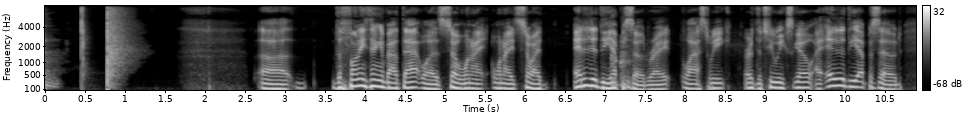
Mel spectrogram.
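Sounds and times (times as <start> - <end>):
single hand clap for sync: 0.4 - 1.3
speech: 2.7 - 10.8.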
